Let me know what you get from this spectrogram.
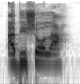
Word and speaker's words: Abishola: Bob Hart's Abishola. I had to say it right. For those of you who don't know, I'm actually Nigerian. So, I'm a stickler for saying things right.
